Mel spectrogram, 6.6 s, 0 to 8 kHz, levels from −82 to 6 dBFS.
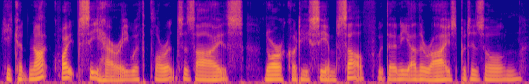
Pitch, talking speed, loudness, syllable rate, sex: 115 Hz, 190 wpm, -19 LUFS, 4.6 syllables/s, male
